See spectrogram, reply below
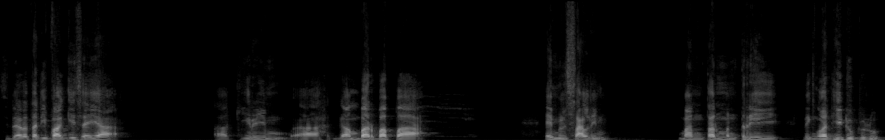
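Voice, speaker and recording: A man preaching a lively sermon in church, calling out to the congregation. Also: a little high, measured pace, long pauses. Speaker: pastor.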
